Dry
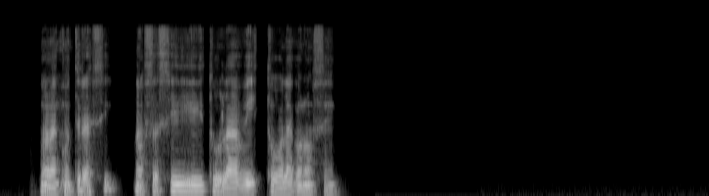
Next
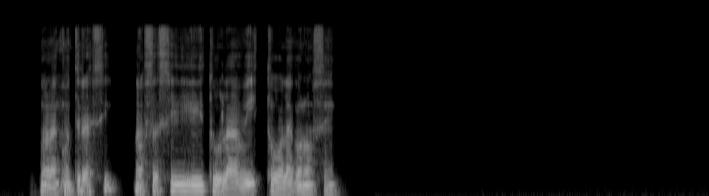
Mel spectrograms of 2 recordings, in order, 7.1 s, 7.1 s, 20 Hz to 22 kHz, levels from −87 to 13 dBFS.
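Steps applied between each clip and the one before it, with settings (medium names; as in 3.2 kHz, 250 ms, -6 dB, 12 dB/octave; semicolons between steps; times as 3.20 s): peak limiter -12 dBFS, peak gain reduction 7 dB; trim -3 dB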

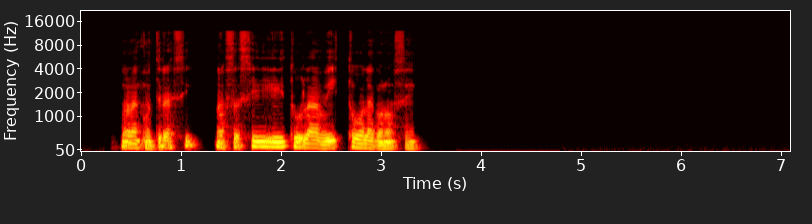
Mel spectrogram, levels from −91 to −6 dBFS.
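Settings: tilt shelf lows +4.5 dB, about 660 Hz; trim -7 dB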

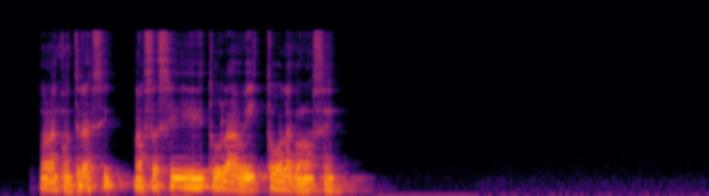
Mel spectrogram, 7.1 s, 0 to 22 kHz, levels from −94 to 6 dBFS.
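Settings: level rider gain up to 11 dB; peak limiter -11.5 dBFS, peak gain reduction 4 dB; reverberation RT60 0.45 s, pre-delay 4 ms, DRR 10.5 dB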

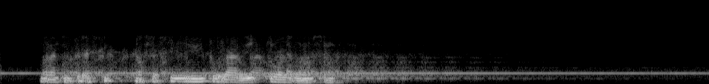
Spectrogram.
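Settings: feedback echo behind a band-pass 243 ms, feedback 70%, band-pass 900 Hz, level -5.5 dB; whistle 520 Hz -34 dBFS; AMR-NB 10.2 kbps 8 kHz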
